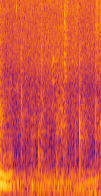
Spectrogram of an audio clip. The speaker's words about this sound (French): Maintenant, vous mélangez le sucre glace et le beurre.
